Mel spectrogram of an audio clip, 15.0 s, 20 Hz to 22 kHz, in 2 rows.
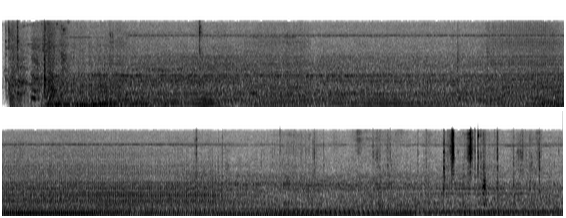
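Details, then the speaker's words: Newly installed Grams Performance 255 fuel pump, replacing a failing Walbro, in a turbo 1996 Integra after sitting a couple hours: brief soft pump hum priming at key-on, then a steady, even, quiet idle with no whine or stumble. "I'll turn the key to on so you can hear it prime, and then once it's primed, then I'll start it up so you can hear it at idle."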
